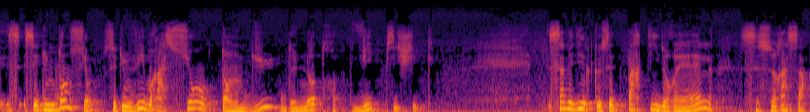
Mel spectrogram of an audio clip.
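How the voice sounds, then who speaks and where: A very slow pace with a non-native accent. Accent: foreign accent in French. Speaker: psychoanalyst. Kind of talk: interview explanation. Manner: halting, with hesitations and repetitions.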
